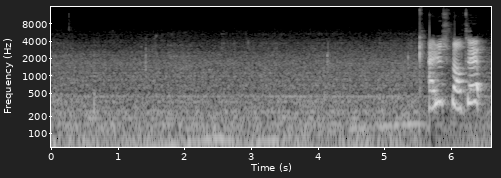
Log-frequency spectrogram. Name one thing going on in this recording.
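A young woman chews food close to a microphone.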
